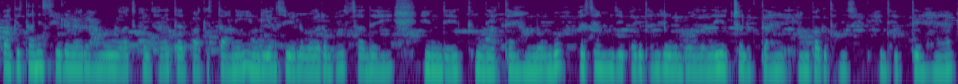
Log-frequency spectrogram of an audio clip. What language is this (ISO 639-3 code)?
urd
